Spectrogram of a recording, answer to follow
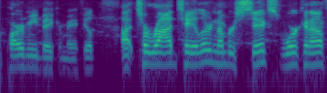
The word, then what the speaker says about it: Tyrod: By the way, that that pronunciation has changed again. I've been told emphatically by Packers PR that is Tyrod Taylor.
